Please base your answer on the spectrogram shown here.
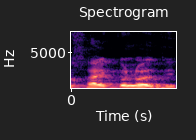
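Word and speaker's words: psychology: রাখতে হবে যেমন ধরো সাইকোলজি মানে যে পি থাকে পি টা কিন্তু তুমি যতই উচ্চারণ করো সাইকোলজি সেখানে কোথাও পি নেই প এর কোন জায়গা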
